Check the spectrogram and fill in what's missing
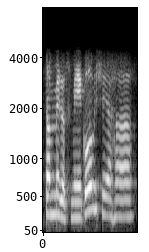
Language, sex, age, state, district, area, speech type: Sanskrit, female, 60+, Kerala, Palakkad, urban, conversation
